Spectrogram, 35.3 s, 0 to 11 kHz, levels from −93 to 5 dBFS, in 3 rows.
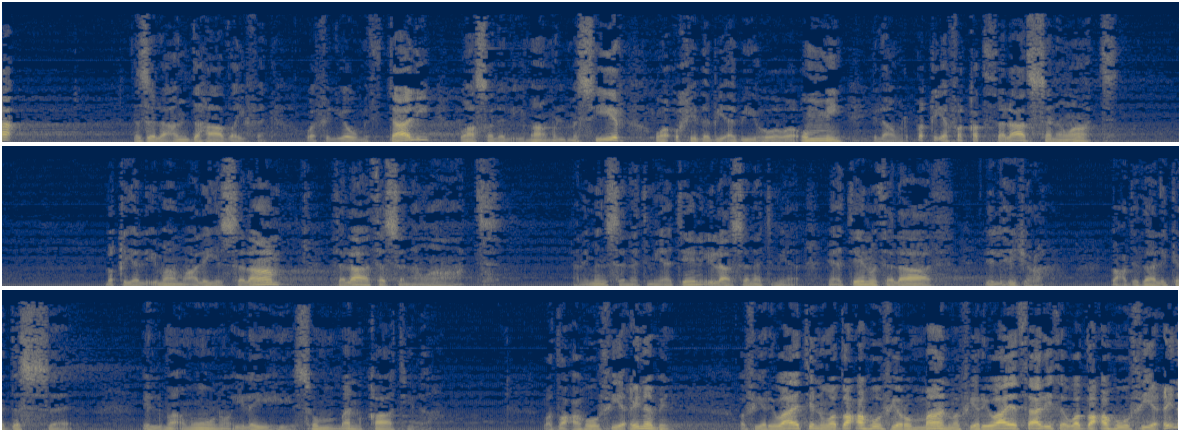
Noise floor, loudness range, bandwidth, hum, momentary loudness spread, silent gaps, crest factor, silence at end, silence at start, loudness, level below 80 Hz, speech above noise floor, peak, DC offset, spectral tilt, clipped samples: -59 dBFS; 13 LU; 10.5 kHz; 50 Hz at -60 dBFS; 20 LU; none; 24 dB; 0 s; 0 s; -29 LUFS; -60 dBFS; 30 dB; -6 dBFS; under 0.1%; -5.5 dB/octave; under 0.1%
